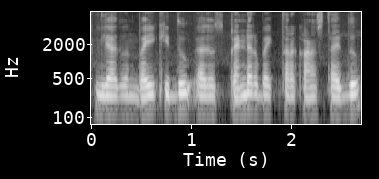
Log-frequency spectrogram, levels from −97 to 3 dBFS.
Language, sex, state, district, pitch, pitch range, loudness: Kannada, male, Karnataka, Shimoga, 125 Hz, 120-130 Hz, -16 LUFS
